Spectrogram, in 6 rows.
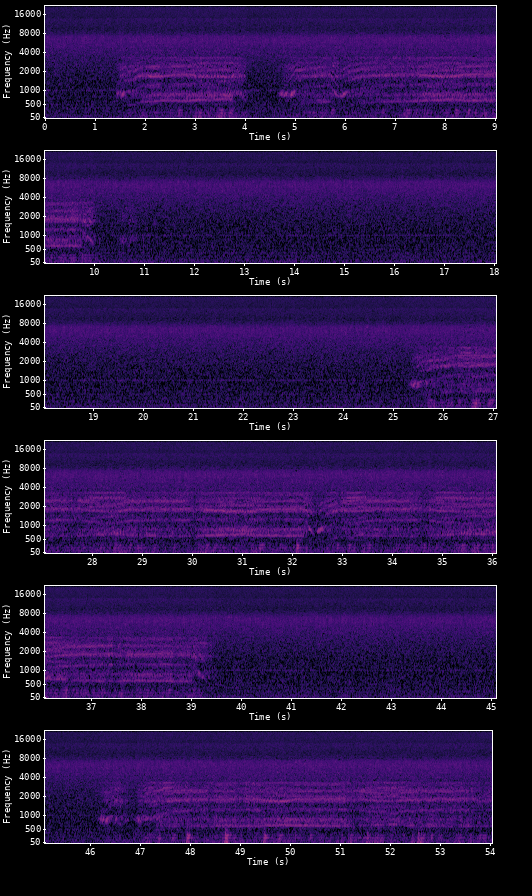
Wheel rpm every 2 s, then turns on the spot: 30, 120, 90, 140, 160, 60, 0, 0, 0, 0, 0, 0, 10, 130, 160, 160, 150, 160, 160, 130, 10, 0, 0, 50, 150, 160, 160.
none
